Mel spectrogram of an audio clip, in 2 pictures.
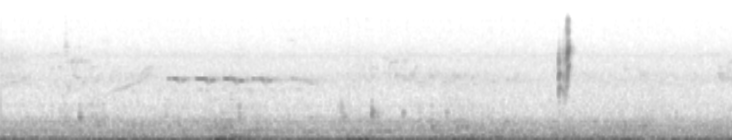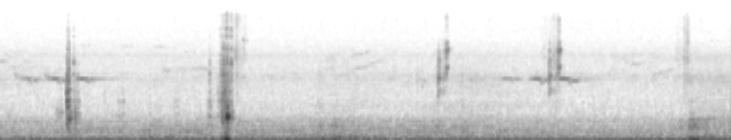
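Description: Steady low rumble with a few faint short warbled bird chirps and several sharp clicks; the loudest click comes about two-thirds of the way through. Near the end there is a soft bump as a wren arrives at the nest.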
